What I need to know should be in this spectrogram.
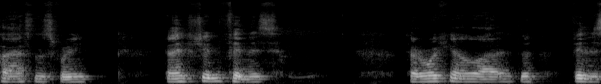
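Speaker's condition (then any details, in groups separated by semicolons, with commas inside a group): Brain injury; memory greatly affected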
